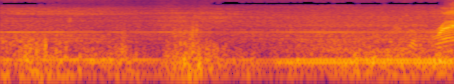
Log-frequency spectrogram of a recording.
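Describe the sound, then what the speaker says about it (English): Newly installed home standby generator running after kicking in, a steady low engine drone with a constant hum, heard outdoors in windy winter-storm conditions. "He has a generator that he just put in."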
